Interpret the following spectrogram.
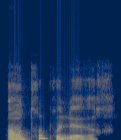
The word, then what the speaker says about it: entrepreneur: begin e end entrepreneur ce mot a deux sons distinctifs en au début du mot e n et E à la fin du mot les vOYEL eu u entrepreneur et voici le dernier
